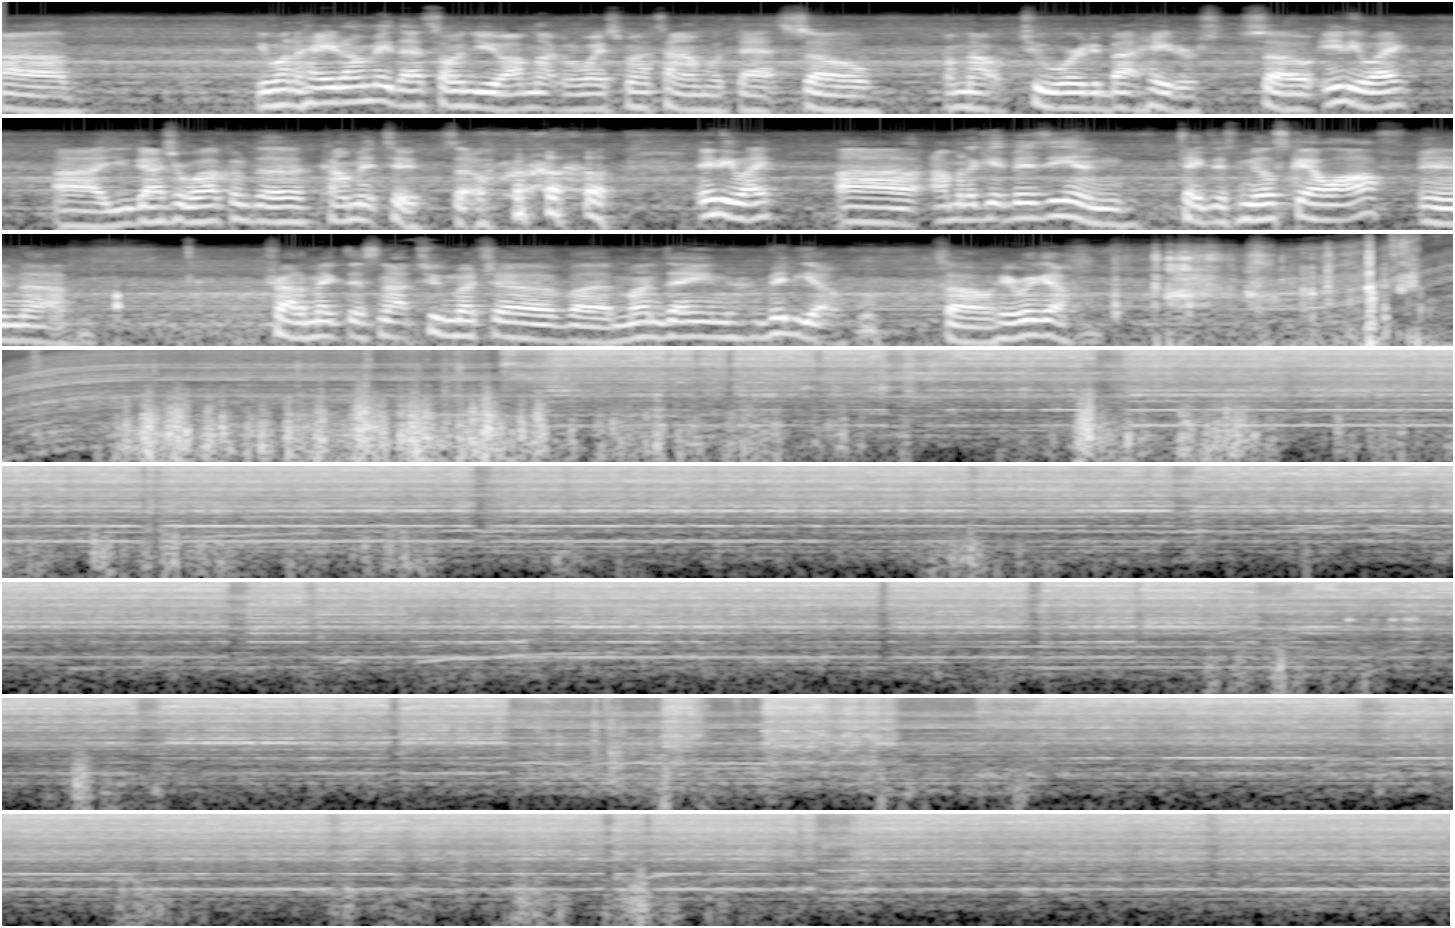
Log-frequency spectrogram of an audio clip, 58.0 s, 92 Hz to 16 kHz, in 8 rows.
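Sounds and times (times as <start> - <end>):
angle grinder grinding steel: 20.3 - 58.0.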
